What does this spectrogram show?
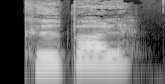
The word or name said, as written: kødbolle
